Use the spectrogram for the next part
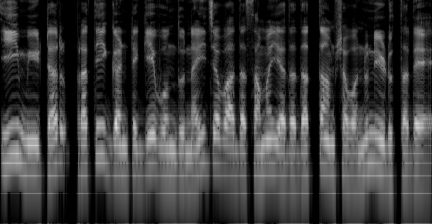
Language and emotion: Kannada, neutral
